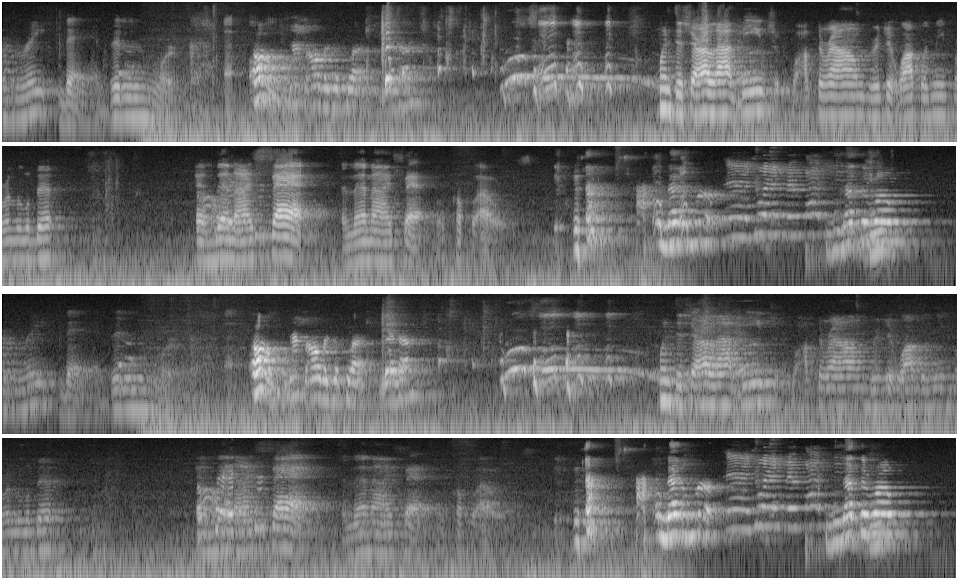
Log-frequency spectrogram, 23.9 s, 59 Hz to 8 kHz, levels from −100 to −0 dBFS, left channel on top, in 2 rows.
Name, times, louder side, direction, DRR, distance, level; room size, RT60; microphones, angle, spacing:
voice 1, 0.0-3.2 3.7-3.9 4.7-5.1 5.5-7.7 8.2-12.6 13.2-13.3 14.4-15.8 16.2-18.2 18.8-19.4 20.1-20.5 22.7-23.1, left 7 dB, 55° left, 11 dB, 0.3 m, -31 dB
sound 1, 1.7-20.3, left 1 dB, 35° right, 1.7 m, -42 dB
voice 2, 3.1-5.1 6.2-6.3 14.4-14.8 15.1-15.2 19.2-19.4 19.9-20.8 22.2-23.1, right 5 dB, 70° right, 10 dB, 0.5 m, -24 dB
voice 3, 6.3-8.3 8.6-8.7 9.1-9.5 14.4-15.2 21.0-22.6, right 2 dB, 10° right, 3 dB, 0.7 m, -35 dB
10.5 x 4.3 x 3.1 m, 1.2 s
head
